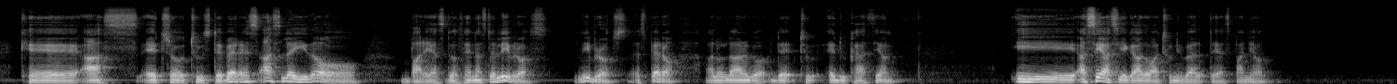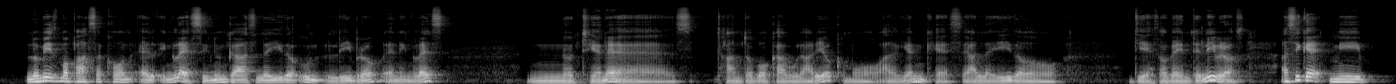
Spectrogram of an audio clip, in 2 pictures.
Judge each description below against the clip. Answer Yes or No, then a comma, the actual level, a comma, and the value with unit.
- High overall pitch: No, very low, 90 Hz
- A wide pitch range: Yes, wide, 6.1 semitones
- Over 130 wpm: No, slow, 125 wpm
